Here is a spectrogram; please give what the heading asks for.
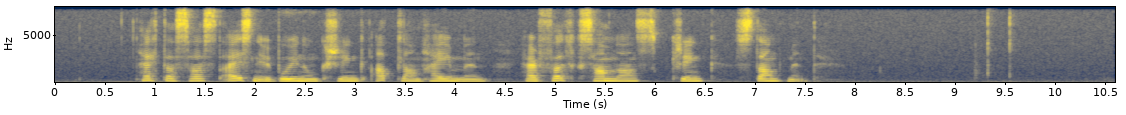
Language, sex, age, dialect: Faroese, female, 15-35, Suðurstreymoy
